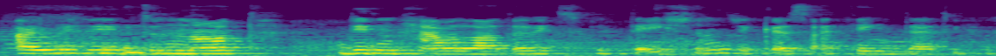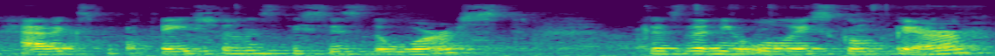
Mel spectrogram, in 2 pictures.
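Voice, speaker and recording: A woman of twenty-four, a master's student, answering interview questions in a lively, frank way. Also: on the low side, normal speed, echoey room, noisy background. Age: 20s.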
